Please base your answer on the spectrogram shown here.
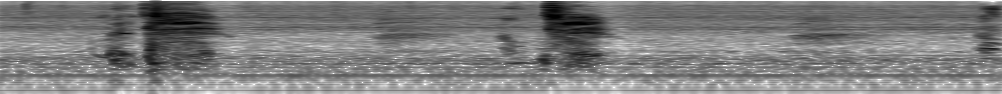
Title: Before shower sneezes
